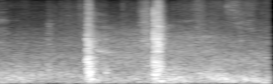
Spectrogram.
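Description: Two sharp knocks about half a second apart from the hard plastic cargo floor of a Honda Passport SUV, as the floor panel over the spare-tire well is set back down.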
